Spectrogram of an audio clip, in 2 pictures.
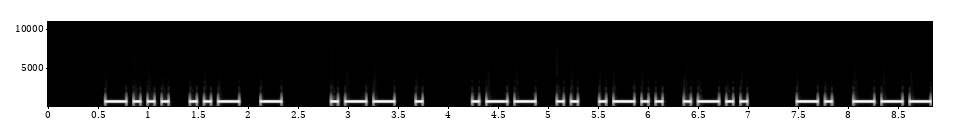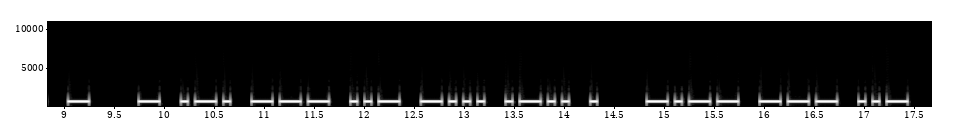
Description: Morse code, heard as a keyed tone, about 17 wpm, 700 Hz. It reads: BUT WE WILL NOT TROUBLE YOU
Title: Sentences from Top 1200 Words 17wpm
